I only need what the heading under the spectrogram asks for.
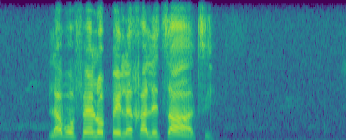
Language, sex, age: Tswana, male, 25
